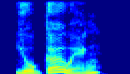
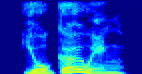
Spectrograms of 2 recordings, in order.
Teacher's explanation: with a rising intonation at the end of the sentence is a question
